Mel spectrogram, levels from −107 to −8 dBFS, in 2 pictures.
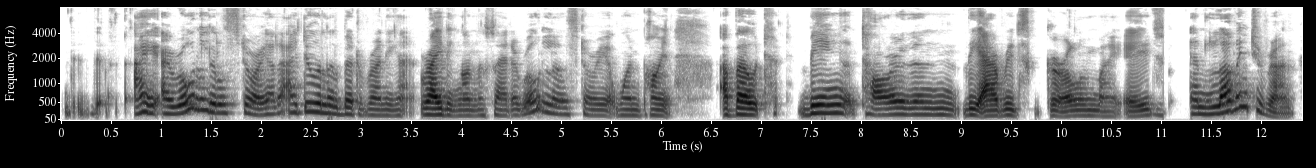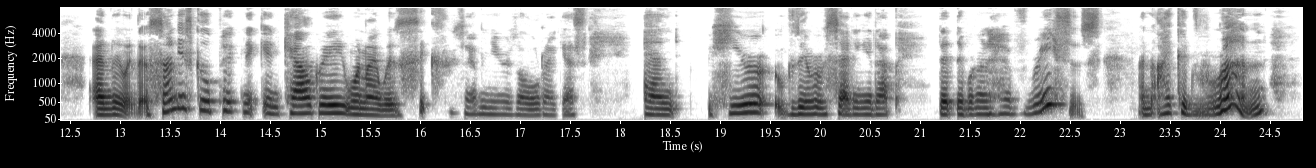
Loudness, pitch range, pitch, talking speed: -23 LUFS, 155-210 Hz, 175 Hz, 180 wpm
